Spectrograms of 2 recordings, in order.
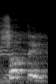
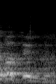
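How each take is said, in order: First: The word begins with an s sound. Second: The word begins with an h sound. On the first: This is how people in Bangladesh say it. "আপনারা সতীন বলে" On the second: This is how people in Assam say it. "আমরা কই হতিন"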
